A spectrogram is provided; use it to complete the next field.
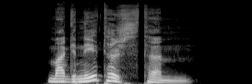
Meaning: strong dative masculine/neuter singular superlative degree of magnetisch
- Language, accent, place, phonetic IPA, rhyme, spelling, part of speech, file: German, Germany, Berlin, [maˈɡneːtɪʃstəm], -eːtɪʃstəm, magnetischstem, adjective, De-magnetischstem.ogg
